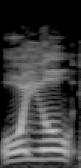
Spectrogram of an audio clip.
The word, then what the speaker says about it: oil: And since I know y'all will read this, oil is one syllable. It's a diphthong like way. It's not way.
